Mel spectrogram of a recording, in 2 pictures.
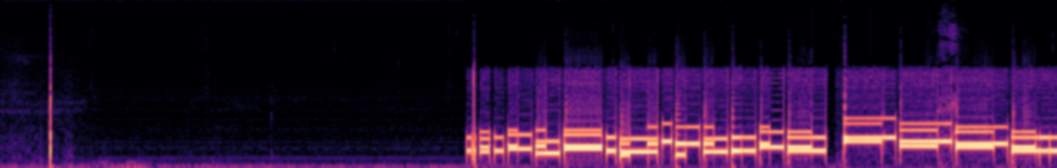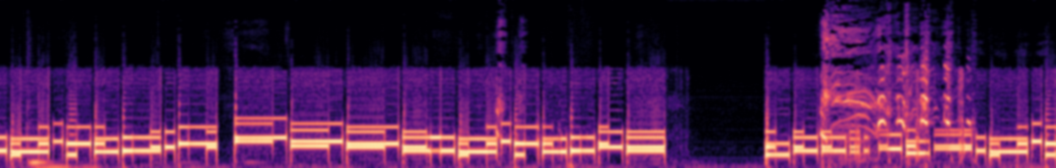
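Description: A faint click and a few seconds of near silence, then a loud melodic phone ringing tone from a call to Hotel Icefjord repeats a chime-like run of notes, broken by short gaps, with no one talking.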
